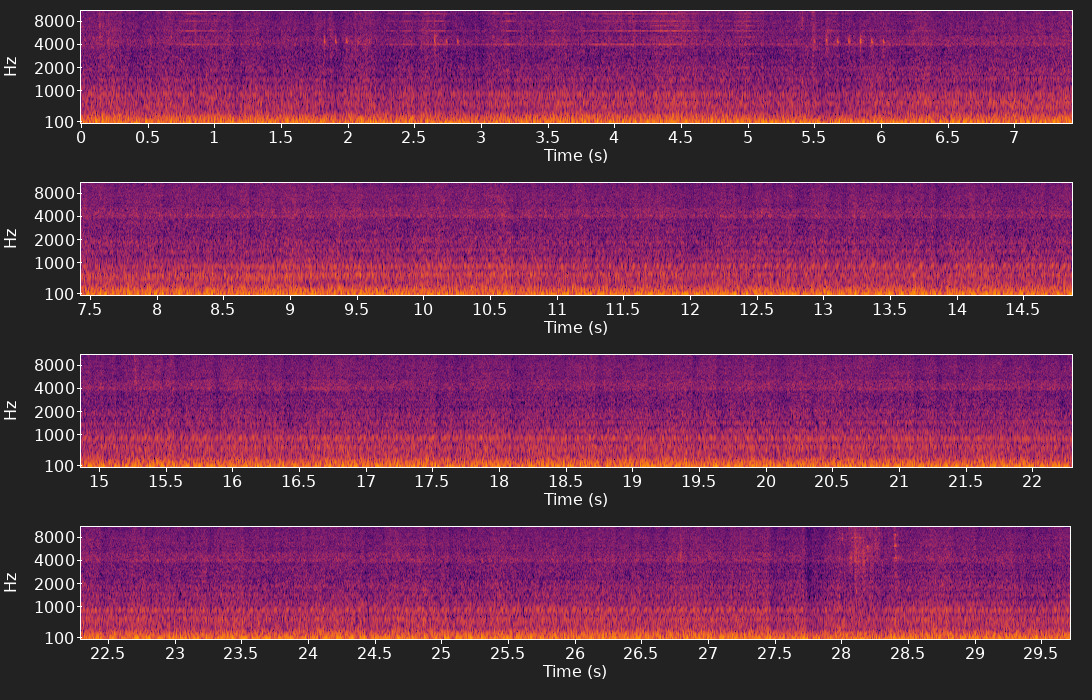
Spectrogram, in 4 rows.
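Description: Isuzu Gala III coach's 12PE1 V12 diesel engine running steadily as the coach drives along, a constant deep drone.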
